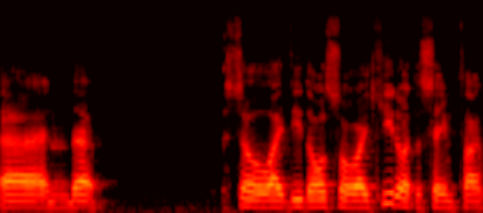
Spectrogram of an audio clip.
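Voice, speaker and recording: Speaking in a monotone, flat intonation, a man with an Estonian accent has a medium pitch. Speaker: jiu-jitsu coach. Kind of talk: interview. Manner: halting.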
